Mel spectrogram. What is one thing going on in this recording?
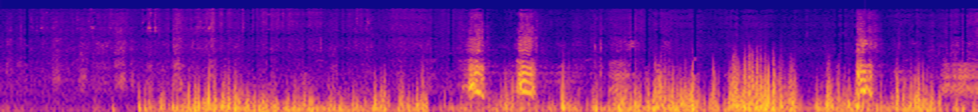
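A man speaks calmly to a dog.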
